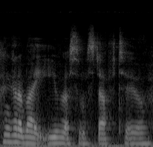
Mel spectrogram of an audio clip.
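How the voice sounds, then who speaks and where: A woman vlogging casually from her apartment with a slightly nasal, husky voice, rambling and trailing off mid-thought. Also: low-pitched, steady tone, normal speed, heavy background noise.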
